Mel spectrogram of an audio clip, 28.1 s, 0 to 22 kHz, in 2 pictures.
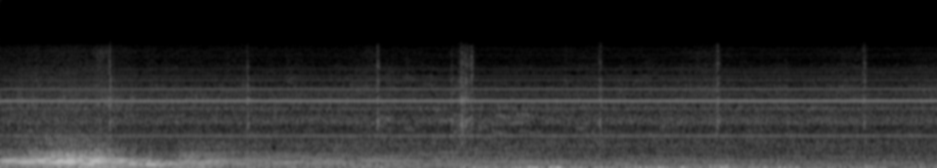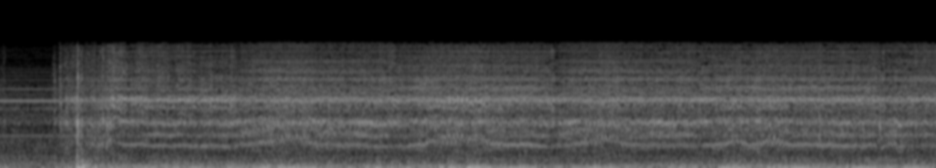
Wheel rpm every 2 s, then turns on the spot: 0, 0, 0, 0, 0, 0, 0, 30, 70, 70, 70, 70, 70, 70.
none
